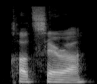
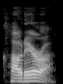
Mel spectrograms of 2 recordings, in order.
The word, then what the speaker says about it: Cloudera: right the conversion by cloud sarah cloud sarah sinks as revenue misses ooh ten percent oh sorry not cloud sir cloudera cloud era is how you say anyway january 21 on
